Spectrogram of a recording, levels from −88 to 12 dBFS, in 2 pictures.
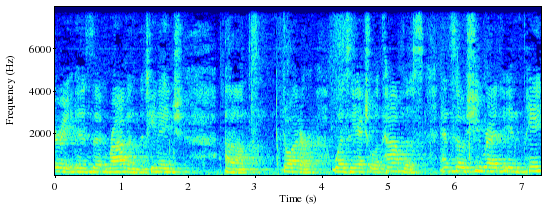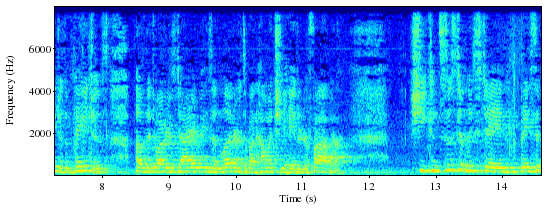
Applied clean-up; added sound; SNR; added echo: none; none; none; none.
